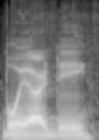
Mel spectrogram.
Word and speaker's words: Boyardee: of all time is going to be Chef Boyardee. Chef Boyardee. Chef Boyardee Boyardee. Oh, I knew you would know the correct pronunciation.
